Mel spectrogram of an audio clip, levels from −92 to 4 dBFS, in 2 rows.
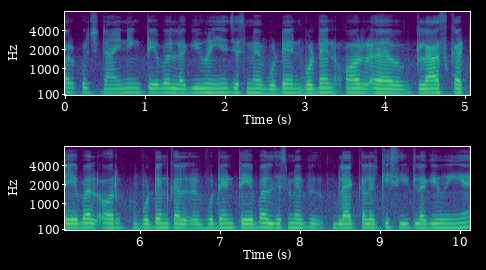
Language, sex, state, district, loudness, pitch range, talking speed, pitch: Hindi, male, Uttar Pradesh, Jalaun, -25 LUFS, 145-155 Hz, 140 wpm, 150 Hz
